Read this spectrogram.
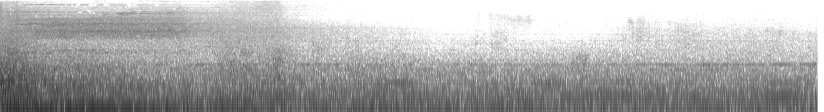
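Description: A game victory chime plays softly.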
